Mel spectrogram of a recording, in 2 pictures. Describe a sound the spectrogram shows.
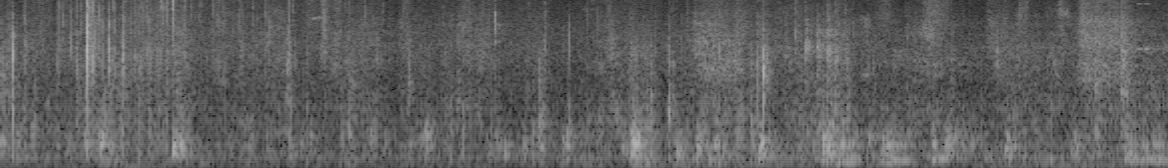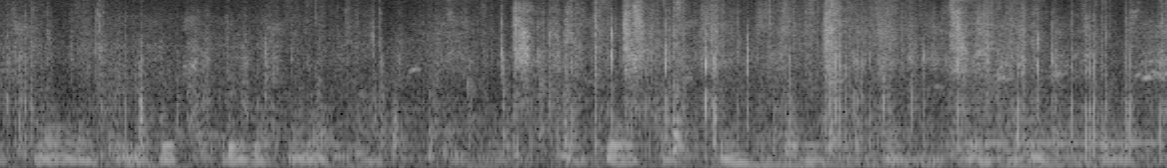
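Pens scratch on paper.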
